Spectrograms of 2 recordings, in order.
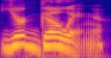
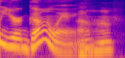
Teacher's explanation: with a rising intonation, becomes a question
